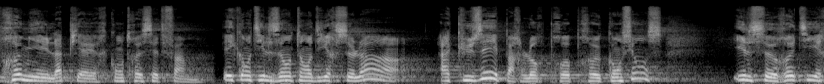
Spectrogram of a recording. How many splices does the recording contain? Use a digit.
1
